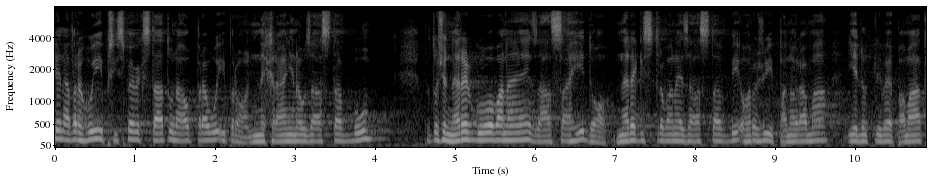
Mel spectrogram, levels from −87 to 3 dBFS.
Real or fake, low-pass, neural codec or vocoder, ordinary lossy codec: real; 7.2 kHz; none; MP3, 48 kbps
